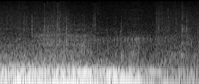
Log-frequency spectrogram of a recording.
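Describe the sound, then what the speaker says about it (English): A truck rolls past on a road outside, a steady low rumble that holds loud for about two seconds and then eases slightly as it moves off, with no talking. "I'm sure you heard that truck."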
